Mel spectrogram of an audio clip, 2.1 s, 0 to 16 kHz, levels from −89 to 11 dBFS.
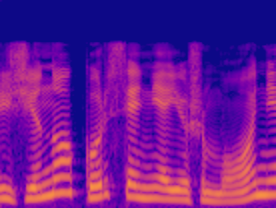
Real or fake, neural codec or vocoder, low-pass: real; none; 7.2 kHz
